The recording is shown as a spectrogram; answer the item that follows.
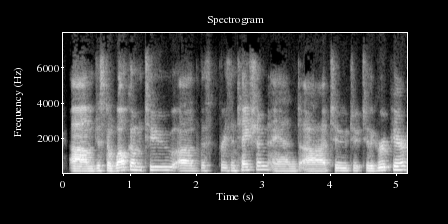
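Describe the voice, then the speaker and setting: Speaking at a fairly slow pace, a man with an American accent uses a fairly high pitch and ordinary pitch variation. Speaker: university IT department head. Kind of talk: conference presentation. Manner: hesitant, many fillers.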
